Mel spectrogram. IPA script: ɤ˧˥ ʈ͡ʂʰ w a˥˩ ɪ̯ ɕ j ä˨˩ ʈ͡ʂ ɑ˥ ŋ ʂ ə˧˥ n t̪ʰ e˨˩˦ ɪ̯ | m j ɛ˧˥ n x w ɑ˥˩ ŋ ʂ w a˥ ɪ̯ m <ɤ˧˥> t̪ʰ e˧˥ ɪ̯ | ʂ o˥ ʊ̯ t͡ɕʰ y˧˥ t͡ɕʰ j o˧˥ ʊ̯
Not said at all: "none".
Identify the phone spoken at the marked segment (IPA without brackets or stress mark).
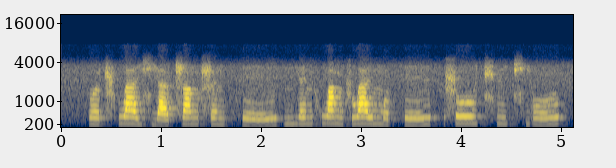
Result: ɤ˨˩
